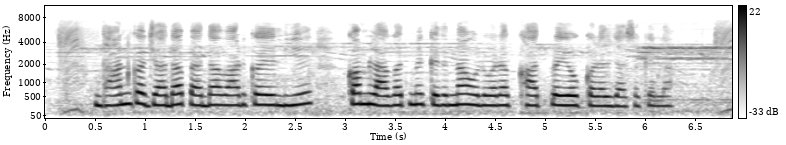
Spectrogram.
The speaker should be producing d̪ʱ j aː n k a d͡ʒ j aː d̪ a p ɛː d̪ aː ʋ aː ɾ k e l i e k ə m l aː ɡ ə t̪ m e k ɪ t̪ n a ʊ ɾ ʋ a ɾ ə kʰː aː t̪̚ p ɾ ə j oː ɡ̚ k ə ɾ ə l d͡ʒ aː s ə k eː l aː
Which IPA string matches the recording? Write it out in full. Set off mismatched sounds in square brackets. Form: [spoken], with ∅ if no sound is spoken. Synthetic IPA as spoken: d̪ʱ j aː n k a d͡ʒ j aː d̪ a p ɛː d̪ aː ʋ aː ɾ k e l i e k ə m l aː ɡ ə t̪ m [ẽ] k ɪ t̪ n a ʊ ɾ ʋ [ə] ɾ ə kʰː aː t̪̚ p ɾ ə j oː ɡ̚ k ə ɾ ə l d͡ʒ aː s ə k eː l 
